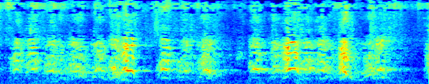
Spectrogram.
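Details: Angry German Shepherd in India barking in a rough, irregular series of short harsh barks, several overlapping or run together, roughly one burst every second or so, with no other clear sounds.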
